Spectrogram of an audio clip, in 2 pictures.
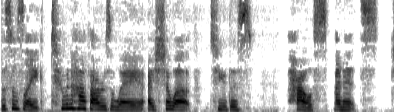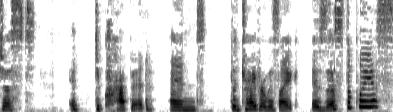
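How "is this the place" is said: mock incredulous tone, much higher. Arriving at a decrepit house, retelling the driver's question, imitating an incredulous driver. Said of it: "Like very incredulously".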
